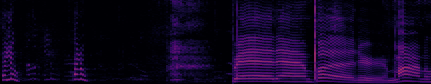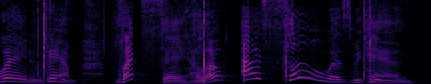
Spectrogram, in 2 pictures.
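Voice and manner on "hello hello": very fast, high-pitched, rattled off. Leading a group in a hello game, saying hello as fast as possible, very fast. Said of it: "Say it really fast".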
